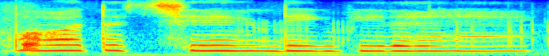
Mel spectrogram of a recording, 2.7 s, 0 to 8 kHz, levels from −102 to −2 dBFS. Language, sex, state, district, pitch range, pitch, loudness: Hindi, female, Chhattisgarh, Raipur, 275-295 Hz, 280 Hz, -17 LUFS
